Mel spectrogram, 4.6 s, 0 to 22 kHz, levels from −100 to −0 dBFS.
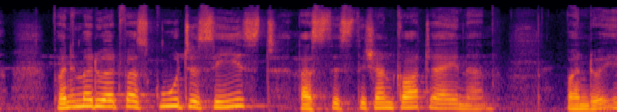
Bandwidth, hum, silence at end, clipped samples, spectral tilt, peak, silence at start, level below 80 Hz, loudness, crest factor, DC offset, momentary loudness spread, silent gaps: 17.5 kHz; none; 0 s; under 0.1%; -6 dB/octave; -8 dBFS; 0.2 s; -60 dBFS; -24 LUFS; 16 dB; under 0.1%; 12 LU; none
